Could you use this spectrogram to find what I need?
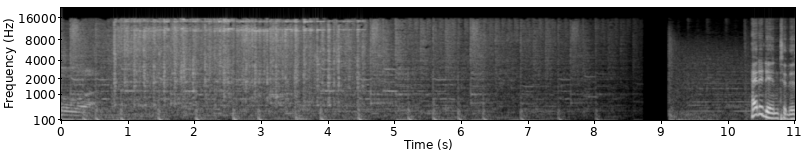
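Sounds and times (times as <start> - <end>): coins clinking: 0.8 - 5.6.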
